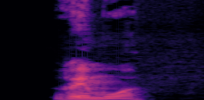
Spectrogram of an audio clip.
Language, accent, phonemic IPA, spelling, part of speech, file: French, France, /ʁe.mwa/, Rémois, noun, LL-Q150 (fra)-Rémois.wav
- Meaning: native or inhabitant of the city of Reims, department of Marne, Grand Est, France (usually male)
